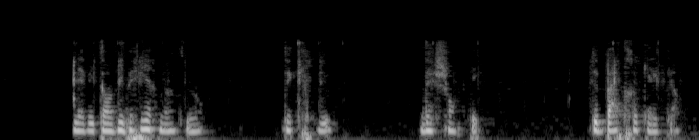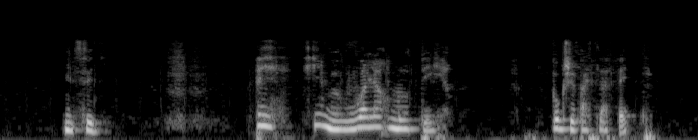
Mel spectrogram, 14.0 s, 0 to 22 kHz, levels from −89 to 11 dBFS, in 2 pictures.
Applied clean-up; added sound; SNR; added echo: neural mask model DeepFilterNet 3.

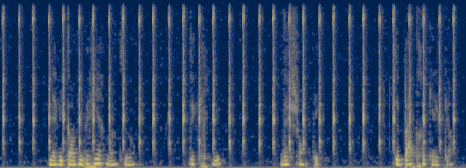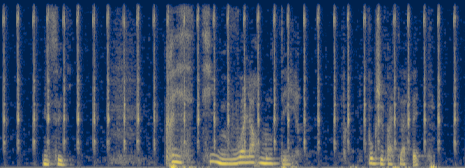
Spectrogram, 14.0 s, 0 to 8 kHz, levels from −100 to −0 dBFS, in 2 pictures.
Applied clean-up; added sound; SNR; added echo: none; Tick-tock; 12 dB; none.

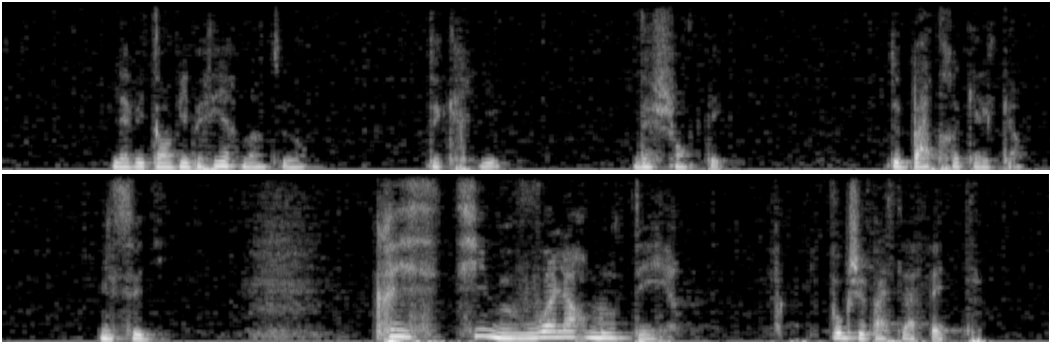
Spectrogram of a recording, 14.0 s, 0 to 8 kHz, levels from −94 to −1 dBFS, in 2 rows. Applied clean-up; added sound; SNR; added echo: none; none; none; none.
